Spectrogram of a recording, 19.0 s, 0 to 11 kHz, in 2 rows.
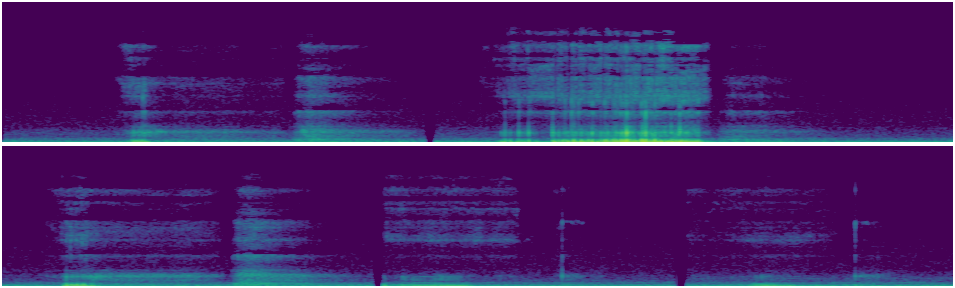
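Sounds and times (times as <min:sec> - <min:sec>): quiet breathing: 0:01.1 - 0:08.3, 0:09.9 - 0:15.7, 0:16.3 - 0:19.0
person snoring: 0:01.2 - 0:04.0, 0:04.9 - 0:08.0, 0:10.0 - 0:15.3, 0:16.8 - 0:18.3.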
